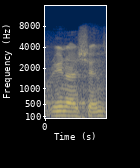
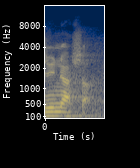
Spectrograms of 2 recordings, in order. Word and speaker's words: Renaissance: this chapter is renaissance which is also some people call renaissance but the real pronunciation of this world is renaissance the phenomenon that mark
